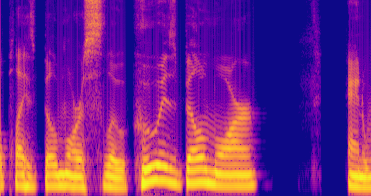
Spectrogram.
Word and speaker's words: slough: And it's spelled Slough. So is it is it Slough? Bill Moore's Slough? But actually, if you look this up, it seems like in America, if American English, they say slough, apparently, according to the internet.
